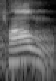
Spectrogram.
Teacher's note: মোটা করে ফাল, মুখ ভরে উচ্চারণ করবেন।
